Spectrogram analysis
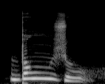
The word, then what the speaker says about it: bonjour: So, as I was saying, remember to emphasize the last syllable of French words. So far, we've had bonjour. Bonjour.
